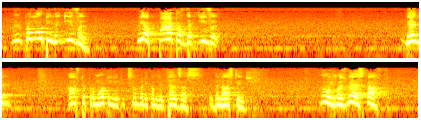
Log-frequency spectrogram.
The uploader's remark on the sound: Jumuah lecture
